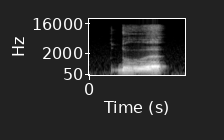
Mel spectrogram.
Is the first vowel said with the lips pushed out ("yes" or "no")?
yes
